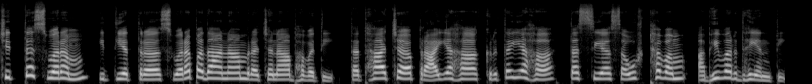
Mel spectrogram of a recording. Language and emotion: Sanskrit, neutral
